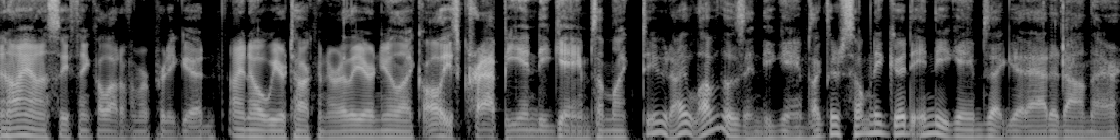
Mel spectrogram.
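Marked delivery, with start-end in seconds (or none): 3.2-4.5 put-on gruff, grizzled old man voice. Quoting a friend's remark about indie games; gruff old man voice. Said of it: "your impression of me made me sound like a grizzled old butthead".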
